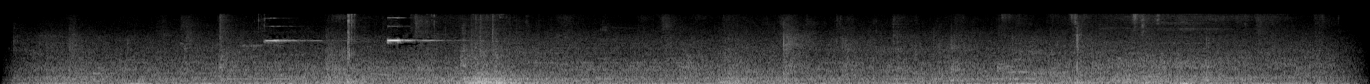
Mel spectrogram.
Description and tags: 0267 Incheon airport railway
Ticket machine and automatic door from the airport to the railway. Beep.
20120605
korea, field-recording, seoul, airport, footsteps, korean, incheon, voice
